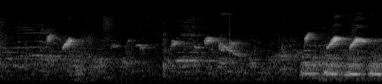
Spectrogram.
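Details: Red-whiskered bulbul serving as a trap decoy, noted for a thick crest and bell-like voice, recorded 12 November 2017; a series of short liquid whistled phrases, the last burst loudest and most rapid.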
